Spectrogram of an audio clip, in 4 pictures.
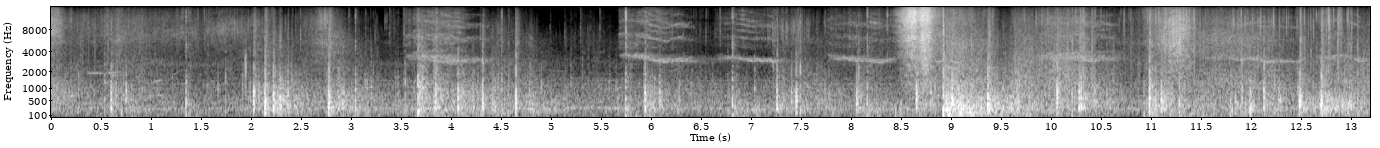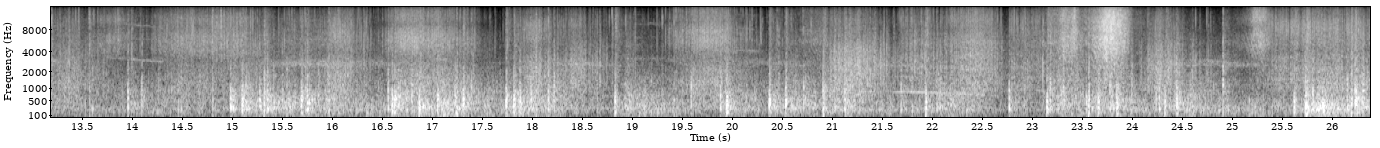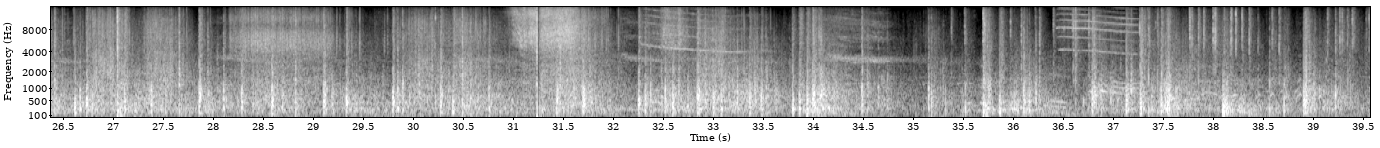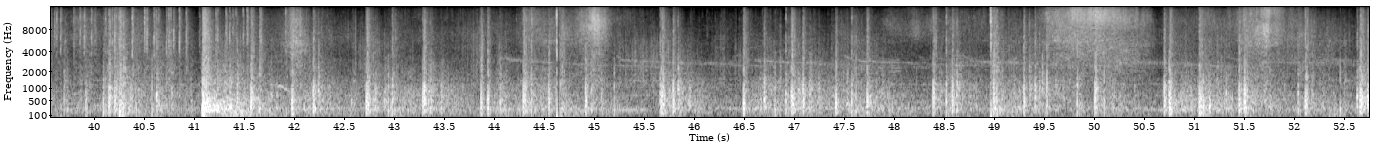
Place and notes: cologne, neusserstrasse, agneskirche, platz - Fireworks on New Year's Eve
Fireworks in the night of New Year's Eve, church bells of St. Agnes, people sharing new years wishes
